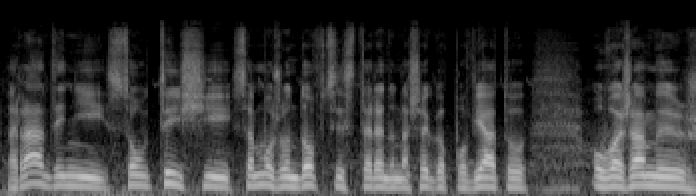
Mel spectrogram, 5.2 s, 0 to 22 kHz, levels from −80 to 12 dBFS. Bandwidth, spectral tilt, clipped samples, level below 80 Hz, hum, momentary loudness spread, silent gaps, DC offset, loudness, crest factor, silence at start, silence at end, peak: 13.5 kHz; -6.5 dB/octave; under 0.1%; -48 dBFS; none; 9 LU; none; under 0.1%; -19 LUFS; 16 dB; 0.05 s; 0 s; -4 dBFS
